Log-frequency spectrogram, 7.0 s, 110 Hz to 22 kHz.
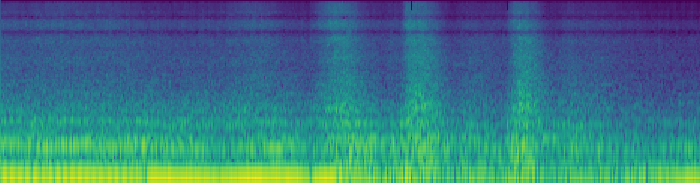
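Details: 1983 Mustang with cammed 5.3 LS from 2002 Avalanche, in park, thermostat not yet open, idle around 750 rpm: lumpy uneven idle with quick blips, chops and hesitates slightly; flat spot to be tuned, cylinder temps even within 10 degrees.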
